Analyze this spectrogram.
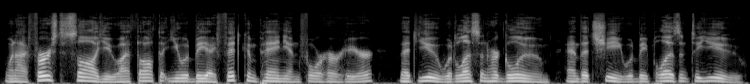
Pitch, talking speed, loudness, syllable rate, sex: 140 Hz, 240 wpm, -18 LUFS, 5.1 syllables/s, male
